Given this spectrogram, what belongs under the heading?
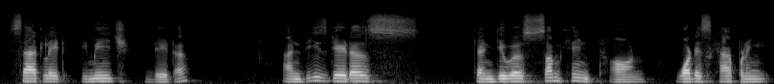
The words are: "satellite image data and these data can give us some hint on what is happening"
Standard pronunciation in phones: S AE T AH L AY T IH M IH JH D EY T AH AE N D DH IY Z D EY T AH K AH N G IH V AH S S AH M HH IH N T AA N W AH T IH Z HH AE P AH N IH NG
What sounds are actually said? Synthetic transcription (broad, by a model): S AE T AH L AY T IH M IH JH D EY T AH AE N D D IY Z D EY T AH K AH N G IH V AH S S AH M HH IH N T AA N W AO T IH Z HH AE P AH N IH NG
